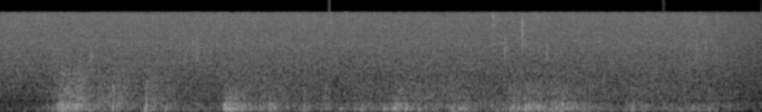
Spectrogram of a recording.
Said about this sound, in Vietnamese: Cơn mưa giông gió này đập ầm ầm vào vách nhà cả đêm.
